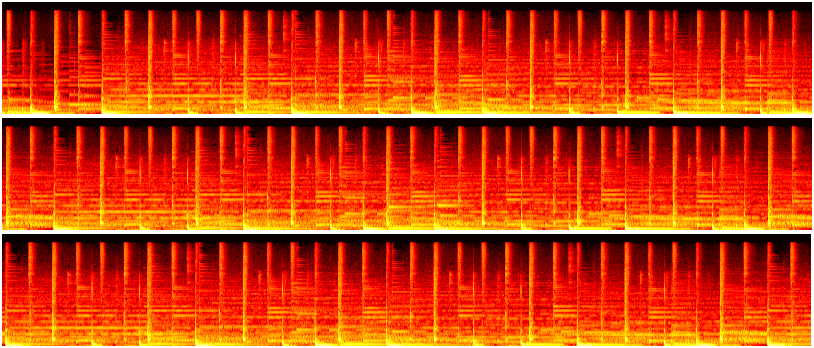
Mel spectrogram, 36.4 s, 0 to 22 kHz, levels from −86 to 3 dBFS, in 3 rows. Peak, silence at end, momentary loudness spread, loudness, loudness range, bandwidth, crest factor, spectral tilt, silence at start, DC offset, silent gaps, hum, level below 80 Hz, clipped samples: 0 dBFS; 0 s; 6 LU; -18 LUFS; 1 LU; 16.5 kHz; 16 dB; -5 dB/octave; 0 s; under 0.1%; none; none; -18 dBFS; under 0.1%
